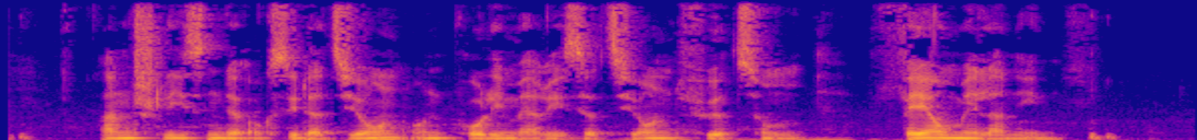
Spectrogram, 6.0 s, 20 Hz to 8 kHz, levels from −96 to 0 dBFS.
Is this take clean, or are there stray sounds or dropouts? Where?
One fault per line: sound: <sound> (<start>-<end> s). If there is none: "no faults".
no faults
